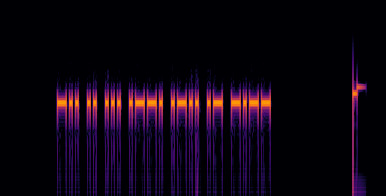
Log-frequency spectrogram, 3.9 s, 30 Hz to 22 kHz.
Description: Morse code, heard as a keyed tone, about 40 wpm, 700 Hz. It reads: DISPLAY
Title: Sentences from Top 1200 Words - New Word Drill Alt - 40wpm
